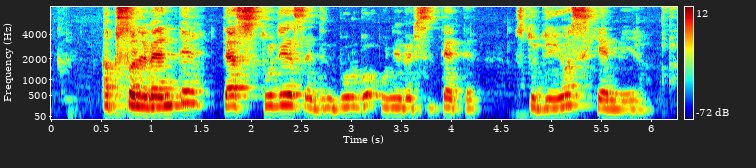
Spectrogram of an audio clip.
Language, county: Lithuanian, Vilnius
